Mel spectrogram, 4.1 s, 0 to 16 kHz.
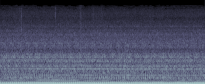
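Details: Renault Megane 2.0 at idle: steady idle with a faint rapid tick about four a second, owner attributes the noise to the variable cam pulley.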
